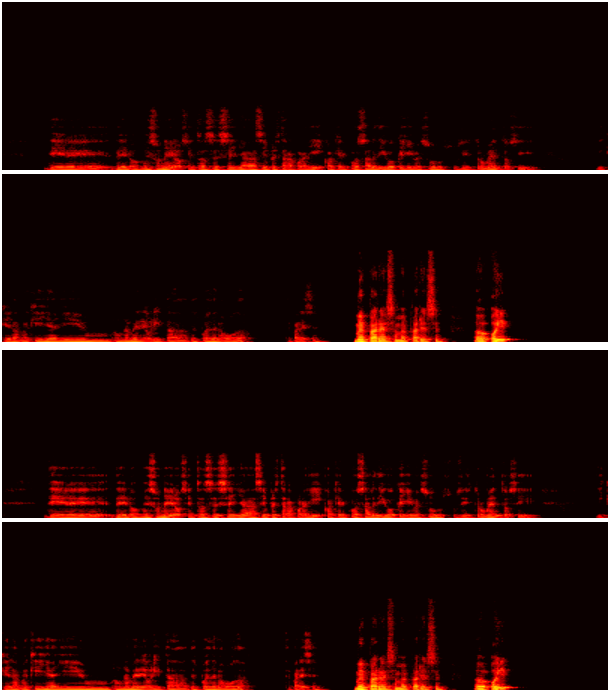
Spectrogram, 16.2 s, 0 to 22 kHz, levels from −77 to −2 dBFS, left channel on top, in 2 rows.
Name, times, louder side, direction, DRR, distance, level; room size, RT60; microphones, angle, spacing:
voice 1, 0.0-7.4 7.9-11.4 11.9-12.3, right 1 dB, 40° right, 5 dB, 2.1 m, -41 dB
voice 2, 12.8-13.9 14.4-14.8, left 1 dB, 40° left, 6 dB, 1.4 m, -28 dB
13.5 x 4.5 x 3.6 m, 0.33 s
head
